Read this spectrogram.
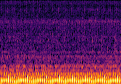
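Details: VW Polo whose alternator had stopped charging, repaired for free with a new regulator; now charging with no more dropouts, new flex pipe fitted. Steady, even idle with a smooth low pulse and no misses or stumbles; healthy engine after the repair.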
